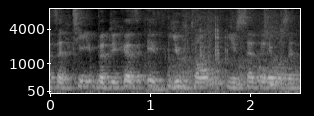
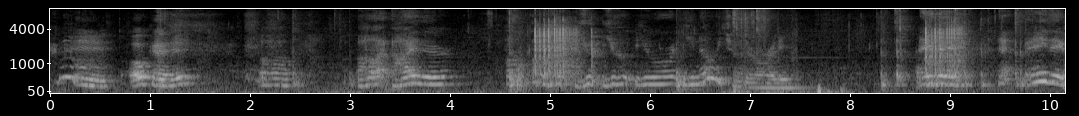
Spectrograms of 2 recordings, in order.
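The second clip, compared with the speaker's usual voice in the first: lightly voiced hesitant, higher-pitched greeter; awkward guild contact; 6 semitones higher than usual. Guild contact greets the party at the stairs, awkward. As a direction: stumble through a higher, halting hello.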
